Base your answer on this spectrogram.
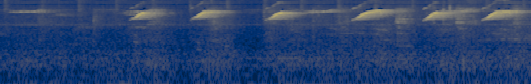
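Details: Squeaks from a rescued baby squirrel during milk feeding: piercing upward-sweeping chirps repeat roughly every second, seven in a row after a quieter opening, with only faint hiss between them.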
